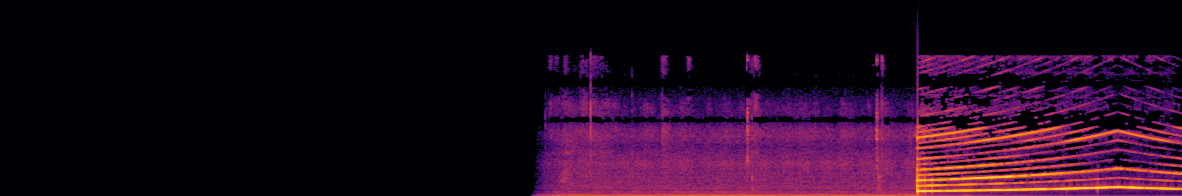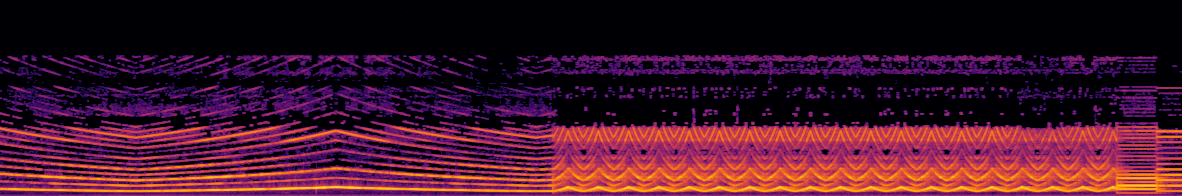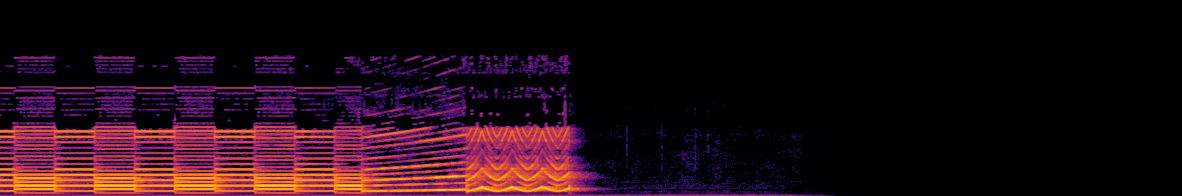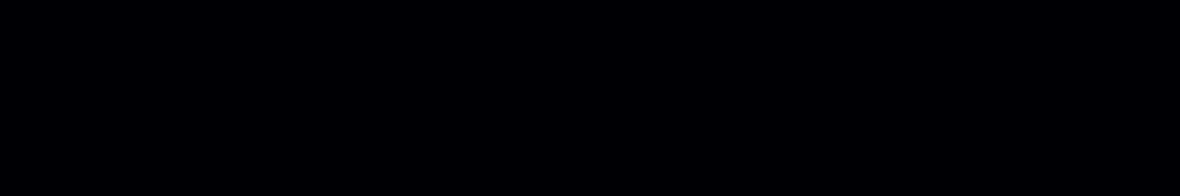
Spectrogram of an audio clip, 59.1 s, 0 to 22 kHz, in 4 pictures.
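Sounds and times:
electronic police siren: 11.4s - 37.0s.

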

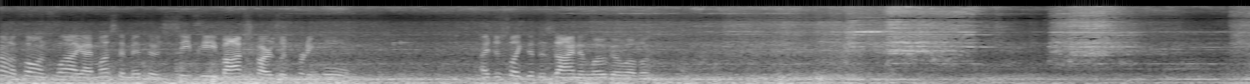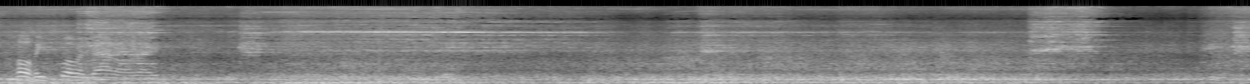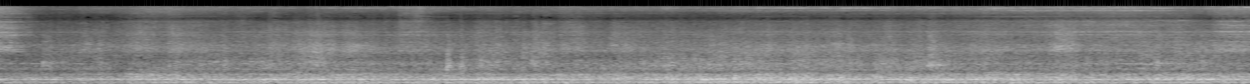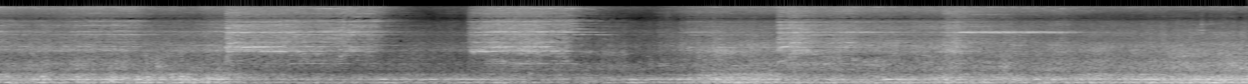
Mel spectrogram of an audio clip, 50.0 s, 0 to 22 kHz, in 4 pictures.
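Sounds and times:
train wheels rumbling on rail: 0.0s - 49.9s
high wheel squeals: 6.2s - 23.8s, 42.2s - 48.5s.

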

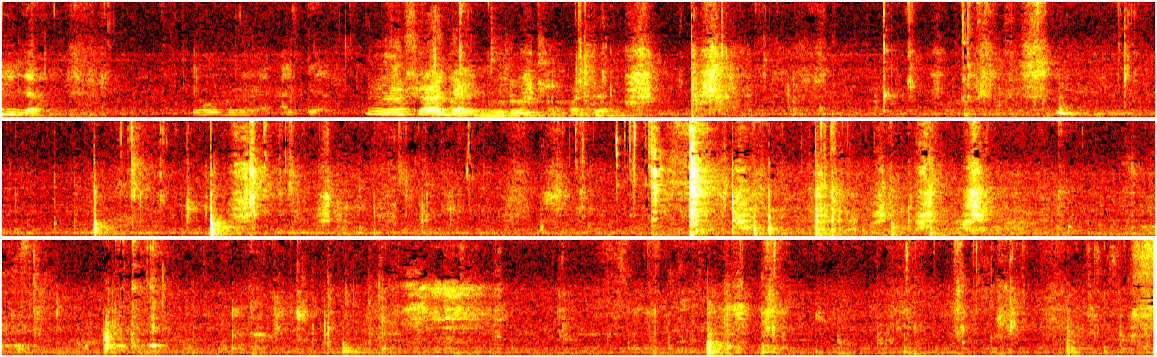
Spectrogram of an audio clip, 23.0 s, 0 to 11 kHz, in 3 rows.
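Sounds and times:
person chewing and slurping noodles: 15.2s - 17.5s.

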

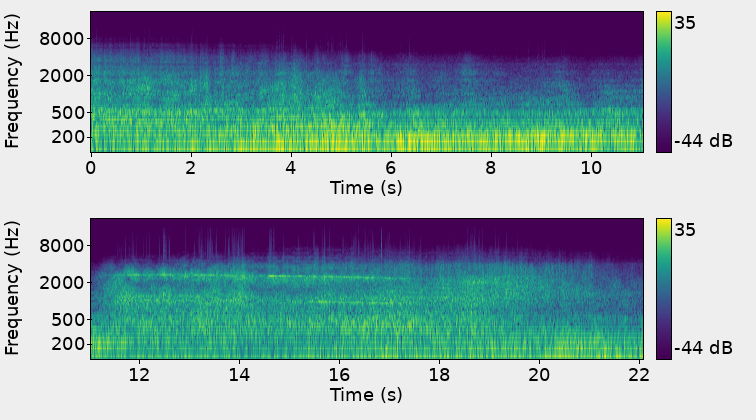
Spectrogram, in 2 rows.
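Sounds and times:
jet engine roar: 0.0s - 22.0s
high whine: 6.8s - 22.0s.

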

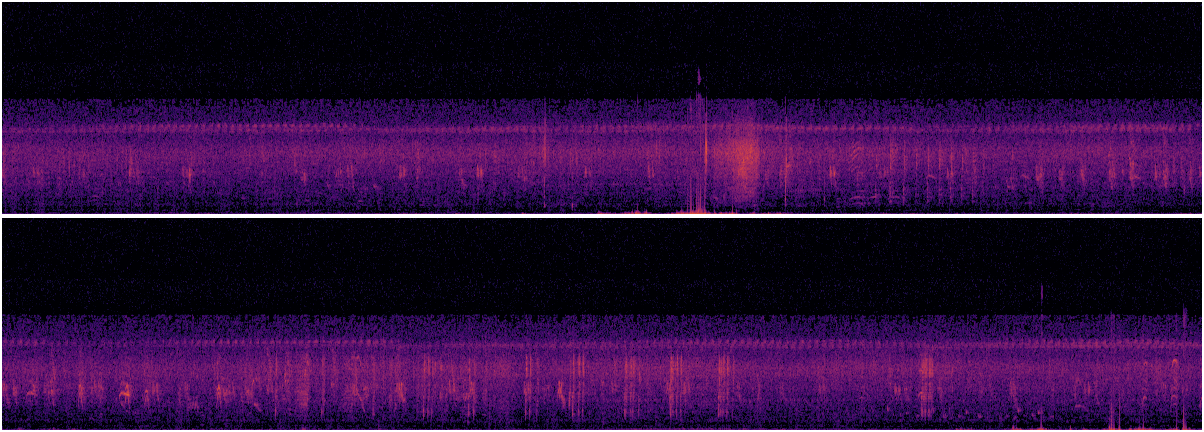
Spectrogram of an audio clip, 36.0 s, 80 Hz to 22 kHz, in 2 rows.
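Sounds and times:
high-pitched ticks and chirps: 11.6s - 14.9s, 21.9s - 29.2s, 31.3s - 32.4s.

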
